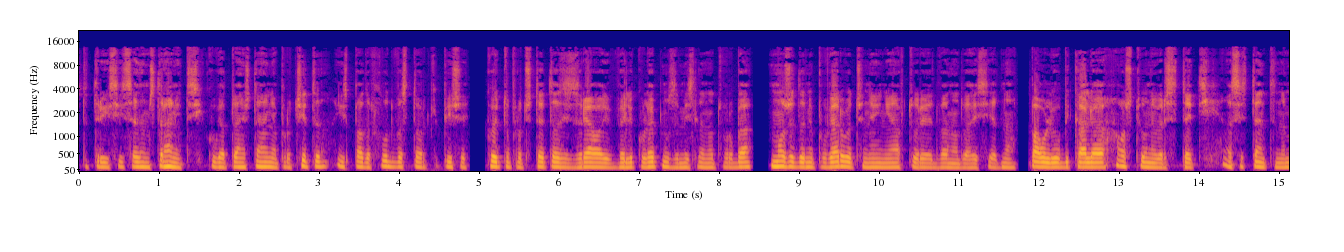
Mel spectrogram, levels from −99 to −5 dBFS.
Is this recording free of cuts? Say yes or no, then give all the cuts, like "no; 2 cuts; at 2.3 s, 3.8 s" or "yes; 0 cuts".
no; 1 cut; at 11.8 s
